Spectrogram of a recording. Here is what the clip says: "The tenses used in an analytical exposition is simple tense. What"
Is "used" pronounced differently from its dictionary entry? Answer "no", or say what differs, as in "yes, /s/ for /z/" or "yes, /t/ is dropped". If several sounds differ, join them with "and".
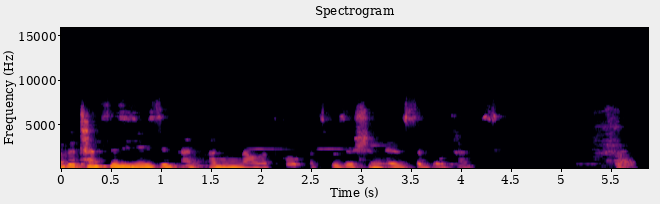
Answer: no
